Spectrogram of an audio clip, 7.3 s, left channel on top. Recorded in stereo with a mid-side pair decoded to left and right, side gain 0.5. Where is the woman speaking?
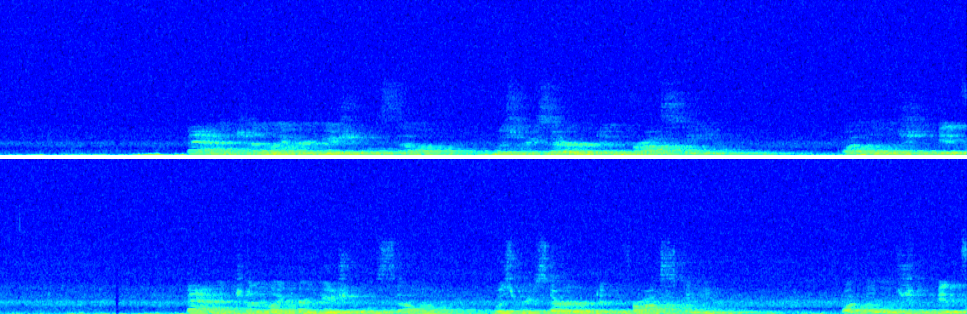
60° right, 5.5 m.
